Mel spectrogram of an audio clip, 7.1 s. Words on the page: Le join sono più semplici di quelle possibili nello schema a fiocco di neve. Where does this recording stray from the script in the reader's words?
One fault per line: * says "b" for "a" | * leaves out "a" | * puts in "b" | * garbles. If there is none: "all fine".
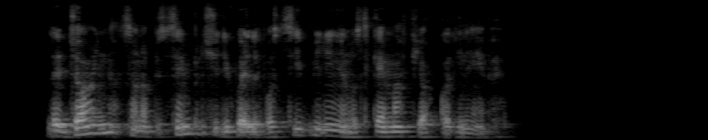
all fine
